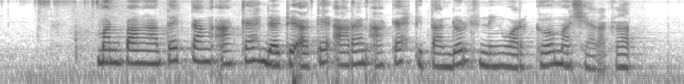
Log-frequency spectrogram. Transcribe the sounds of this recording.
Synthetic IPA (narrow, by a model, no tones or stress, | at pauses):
manpaŋat̪ekaŋa̰kɛhndad̪̥e̤ʔakeʔaɾɛnʔa̰kɛhd̪̥i̤t̪anɖʊrd̪̥e̤nɪŋwarɡ̥ɔ̤maʃaɾa̰kat̪̚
